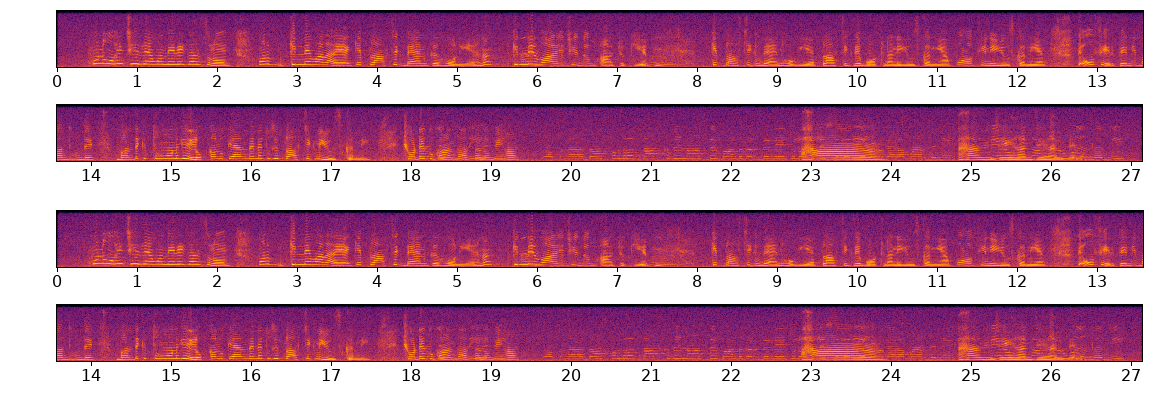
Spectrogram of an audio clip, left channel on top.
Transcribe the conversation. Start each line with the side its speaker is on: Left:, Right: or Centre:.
Right: ਹਾਂ
Left: ਹੁਣ ਉਹੀ ਚੀਜ਼
Right: ਇਹ
Left: ਏ,
Right: ਤੇ
Left: ਹੁਣ ਮੇਰੀ ਗੱਲ ਸੁਣੋ? ਹੁਣ ਕਿੰਨੇ ਵਾਰ ਆਏ ਏ ਕਿ ਪਲਾਸਟਿਕ ਬੈਨ ਕਰ ਹੋਣੀ ਹੈ ਹਨਾ। ਕਿੰਨੇ
Right: ਹਾਂਜੀ
Left: ਵਾਰ ਇਹ ਚੀਜ਼ ਆ ਚੁੱਕੀ ਹੈ, ਕਿ
Right: ਹੂੰ
Left: ਪਲਾਸਟਿਕ ਵੈਨ ਹੋ ਗਈ ਹੈ ਪਲਾਸਟ ਸਟਿਕ ਦੀਆਂ ਬੋਟਲਾਂ ਨਹੀਂ ਯੂਜ ਕਰਨੀਆਂ, ਪੋਲੋਥੀਨ ਨਹੀਂ ਯੂਜ ਕਰਨੀਆਂ ਤੇ ਉਹ ਫੇਰ- ਫੇਰ ਨਹੀਂ ਬੰਦ ਹੁੰਦੈ। ਬੰਦ ਕਿੱਥੋਂ ਹੋਣਗੇ? ਲੋਕਾਂ ਨੂੰ ਕਹਿਣ ਦੇ ਨੇ ਤੁਸੀਂ ਪਲਾਸਟਿਕ ਨੀ ਯੂਜ ਕਰਨੀ। ਛੋਟੇ
Right: ਹਾਂਜੀ
Left: ਦੁਕਾਨਦਾਰਾਂ
Right: ਹੁੰਦੀ ਏ
Left: ਨੂੰ
Right: ਜੀ,
Left: ਵੀ ਹਾਂ
Right: ਆਪਣਾ ਦਸ ਪੰਦਰਾਂ ਦਸ ਕੁ ਦਿਨ ਵਾਸਤੇ ਕਰਦੇ ਨੇ। ਚਲੋ ਪੁਲਿਸ
Left: ਹਾਂ
Right: ਵਾਲੇ ਰੇਟ ਵਗੈਰਾ ਮਾਰਦੇ ਨੇ,
Left: ਹਾਂਜੀ
Right: ਫੇਰ ਉਹੀ
Left: ਹਾਂਜੀ
Right: ਕੰਮ
Left: ਹਾਂਜੀ
Right: ਸ਼ੁਰੂ ਹੋ ਜਾਂਦਾ ਜੀ।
